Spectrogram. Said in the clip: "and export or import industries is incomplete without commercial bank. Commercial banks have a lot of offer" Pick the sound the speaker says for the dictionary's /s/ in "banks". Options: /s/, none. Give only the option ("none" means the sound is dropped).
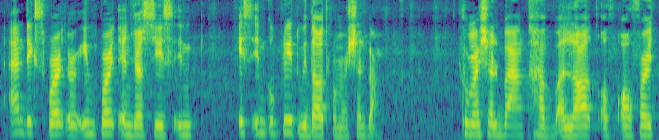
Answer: none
